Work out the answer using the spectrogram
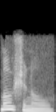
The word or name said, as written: motional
